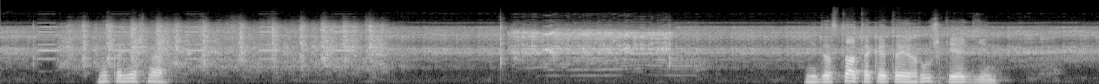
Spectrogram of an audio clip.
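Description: A toy robot plays loud electronic sound effects as it transforms.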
